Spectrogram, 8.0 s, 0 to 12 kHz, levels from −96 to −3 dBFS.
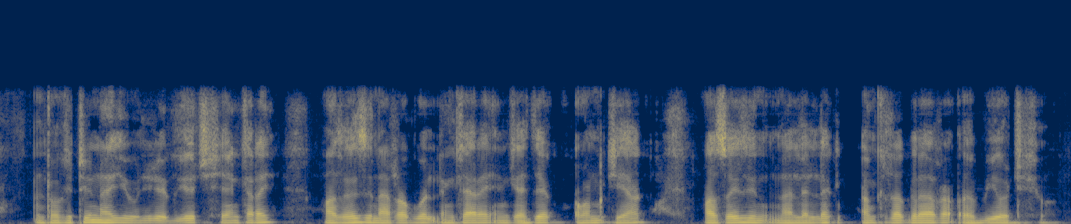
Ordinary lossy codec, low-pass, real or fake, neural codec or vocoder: none; 7.2 kHz; fake; codec, 16 kHz, 4 kbps, FunCodec, trained on LibriTTS, 50 frames a second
